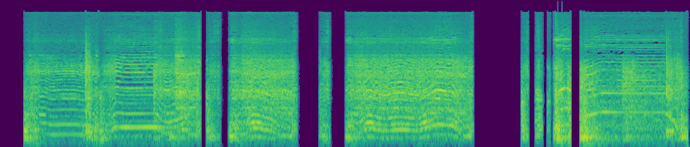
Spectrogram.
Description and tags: My forklift recorded using my phone at work. If you cut out sections, scramble them and fool around with the speed in the sound, I think you can get a great variety of pneumatic and robot-sounding sounds out of it.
